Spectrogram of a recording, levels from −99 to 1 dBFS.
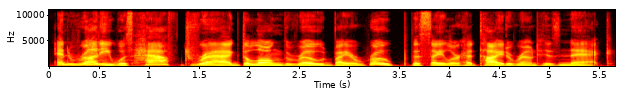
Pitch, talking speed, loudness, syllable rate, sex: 185 Hz, 190 wpm, -18 LUFS, 4.1 syllables/s, female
